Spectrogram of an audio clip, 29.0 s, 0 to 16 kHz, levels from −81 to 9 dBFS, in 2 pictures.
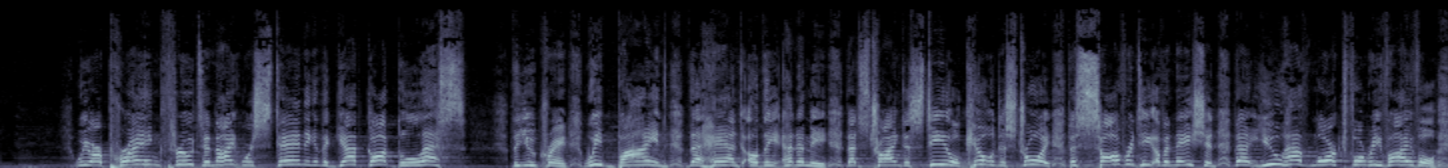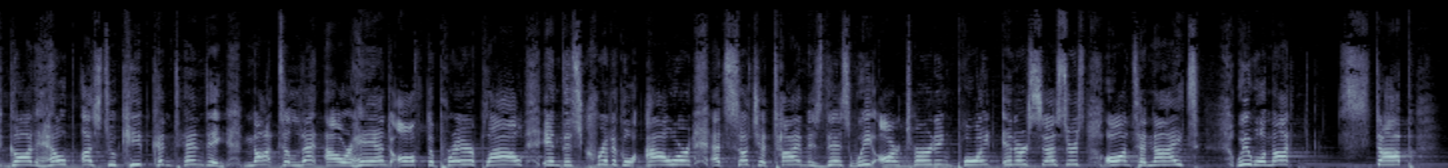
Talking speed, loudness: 155 wpm, -19 LUFS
